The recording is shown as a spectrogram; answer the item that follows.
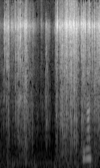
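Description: Clear plastic film wrapped around a rolled embroidery canvas crinkling as it is handled. The crinkling comes in two stretches, with a short break about a second in.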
